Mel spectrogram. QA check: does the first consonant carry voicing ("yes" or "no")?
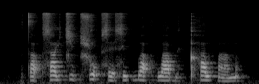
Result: no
